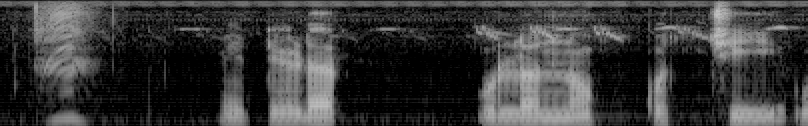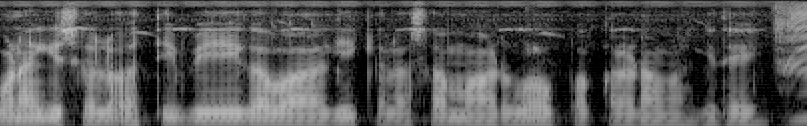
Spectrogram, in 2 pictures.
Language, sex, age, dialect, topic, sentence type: Kannada, male, 36-40, Mysore Kannada, agriculture, statement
